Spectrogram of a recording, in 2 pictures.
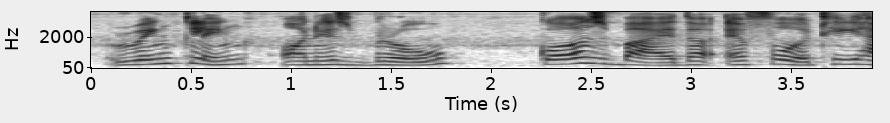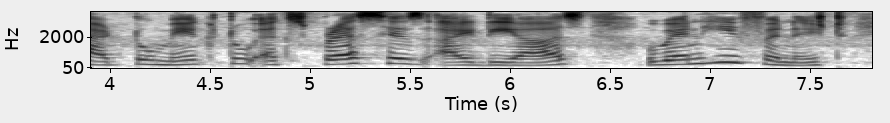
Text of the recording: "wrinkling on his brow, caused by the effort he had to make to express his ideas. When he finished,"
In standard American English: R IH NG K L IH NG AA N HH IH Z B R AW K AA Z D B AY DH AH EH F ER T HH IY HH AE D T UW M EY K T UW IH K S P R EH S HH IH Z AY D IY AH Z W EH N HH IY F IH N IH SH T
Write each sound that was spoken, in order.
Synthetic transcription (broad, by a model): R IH NG K L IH NG AA N HH IH Z B R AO K AA Z D B AY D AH EH F ER T HH IY HH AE D T UW M EY K T UW IH K S P R EH S HH IH Z AY D IY AH Z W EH N HH IY F IH N IH SH T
